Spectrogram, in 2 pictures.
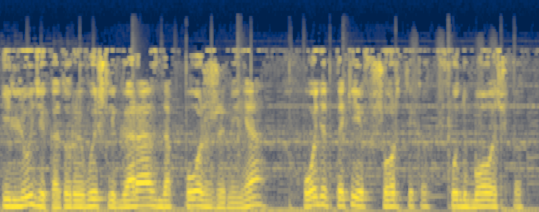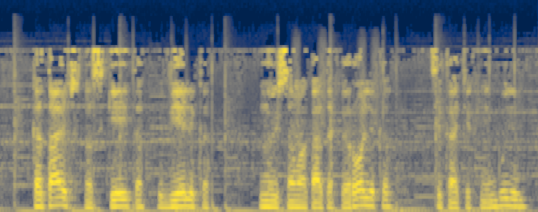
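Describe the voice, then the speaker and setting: A young man with a mellow, relaxed voice at an average pitch. He tells a wry, anecdotal weather report over light background music. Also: moderate pace. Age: young adult. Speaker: weather correspondent. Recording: music playing under the voice.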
